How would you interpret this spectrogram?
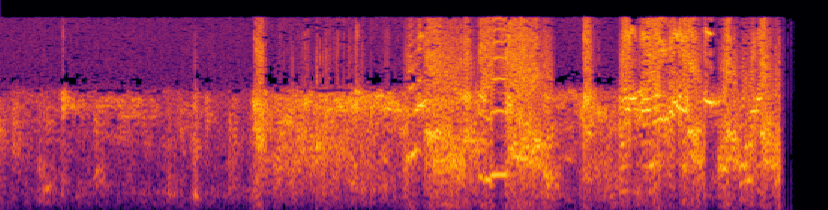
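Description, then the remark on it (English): In a recorded ghost-hunting clip, a harsh, anguished scream bursts out of quiet, muffled background noise right after two questions are asked, and holds loud and distorted for about five seconds, wavering in pitch before cutting off abruptly. “He asks these two specific questions, and you hear this horrific, like, tormented scream come through.”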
